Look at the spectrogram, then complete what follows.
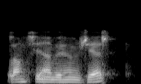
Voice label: long time no see, Icelandic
